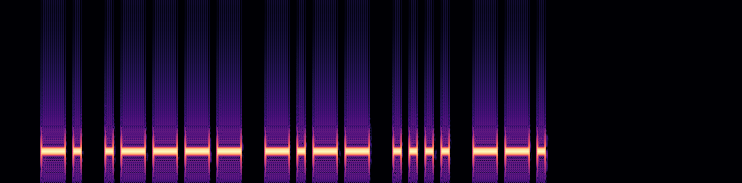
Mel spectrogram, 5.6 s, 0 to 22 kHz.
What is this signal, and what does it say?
Morse code, heard as a keyed tone, about 20 wpm, 700 Hz. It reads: N1YHG
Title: USA Call Signs - 3x Character Spacing - 20wpm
